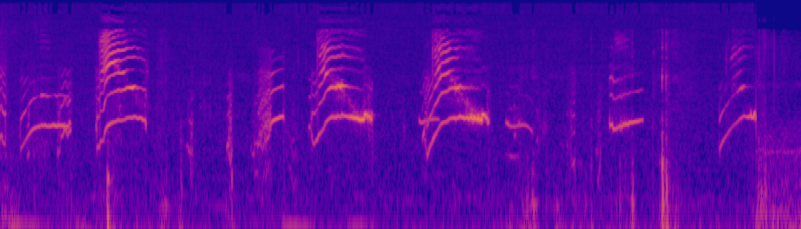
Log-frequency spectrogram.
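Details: Puppies playing in a garden give high, squeaky whines and yelps that rise and fall, several in quick succession.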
